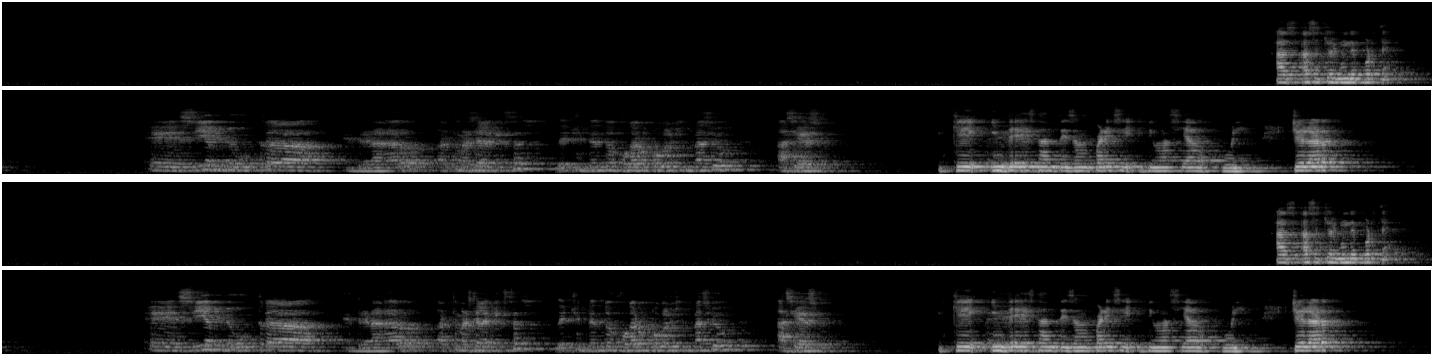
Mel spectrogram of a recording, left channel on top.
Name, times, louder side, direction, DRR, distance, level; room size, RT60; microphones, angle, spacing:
voice 1, 12.7-13.9 23.7-27.5, equal, 5° right, 5 dB, 1.1 m, -26 dB
voice 2, 15.7-17.4 17.7-21.6 22.0-22.5 24.1-24.7, right 1 dB, 50° right, -2 dB, 4.4 m, -36 dB
16.5 x 12.5 x 4.9 m, 1.0 s
head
